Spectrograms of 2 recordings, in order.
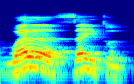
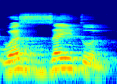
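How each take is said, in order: First: The L is clearly pronounced before the Z. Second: The L merges into a doubled Z sound. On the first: The speaker calls it wrong. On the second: The speaker calls it right.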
